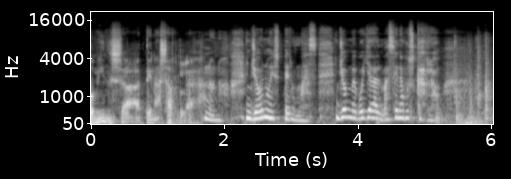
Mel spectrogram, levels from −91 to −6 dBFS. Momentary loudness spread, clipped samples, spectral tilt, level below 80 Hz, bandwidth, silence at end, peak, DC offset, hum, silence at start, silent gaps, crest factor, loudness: 10 LU; under 0.1%; -4 dB/octave; -40 dBFS; 14.5 kHz; 0 s; -2 dBFS; under 0.1%; none; 0 s; none; 18 dB; -19 LUFS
